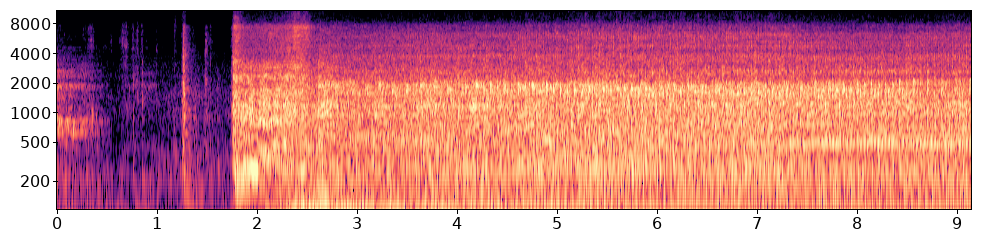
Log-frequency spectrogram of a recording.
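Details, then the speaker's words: Fiat Doblo 1.6 Multijet diesel after an oil and filter change, with noisy top mounts suspected earlier: a short crank, then an even diesel idle clatter with no knocks or squeals. The earlier noise is gone. "Sounds fine. Well, first of all, can we hear the noise? [Applause] So, the noise is gone."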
